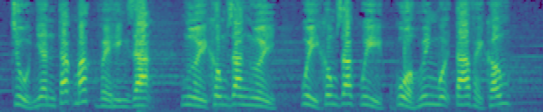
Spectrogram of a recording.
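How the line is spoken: Pained smiling tone. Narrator (Vietnamese): Bạch Yêu mỉm cười đau khổ nói

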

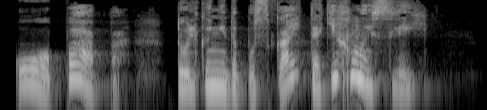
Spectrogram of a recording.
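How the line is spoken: Shocked exclamation. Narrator (Russian): воскликнула потрясенная Маргарет

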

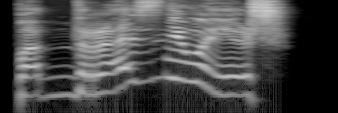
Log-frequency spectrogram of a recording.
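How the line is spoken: Wailing. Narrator (Russian): взвыла она

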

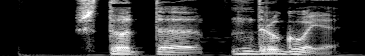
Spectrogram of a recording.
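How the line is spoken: Hoarse reply. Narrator (Russian): хрипло ответил он

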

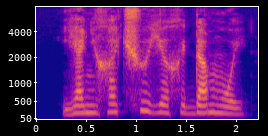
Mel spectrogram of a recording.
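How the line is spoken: Whisper. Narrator (Russian): прошептала она Эдвине

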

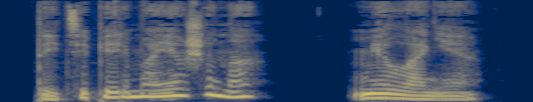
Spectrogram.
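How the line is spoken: Calm reply. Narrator (Russian): спокойно отвечает Идрис

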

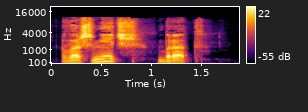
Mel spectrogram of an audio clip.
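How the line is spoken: Quiet. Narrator (Russian): сказал Хентас Мустор все так же негромко

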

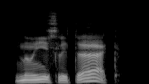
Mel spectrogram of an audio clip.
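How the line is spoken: Stunned mumble. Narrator (Russian): бормочу огорошенно

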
